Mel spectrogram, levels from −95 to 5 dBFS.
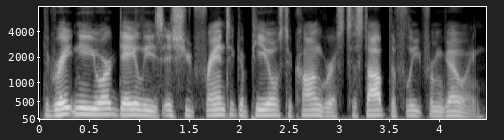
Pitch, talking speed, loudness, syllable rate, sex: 130 Hz, 215 wpm, -19 LUFS, 4.7 syllables/s, male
